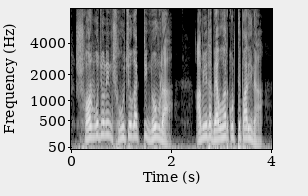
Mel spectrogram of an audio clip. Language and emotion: Bengali, disgusted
